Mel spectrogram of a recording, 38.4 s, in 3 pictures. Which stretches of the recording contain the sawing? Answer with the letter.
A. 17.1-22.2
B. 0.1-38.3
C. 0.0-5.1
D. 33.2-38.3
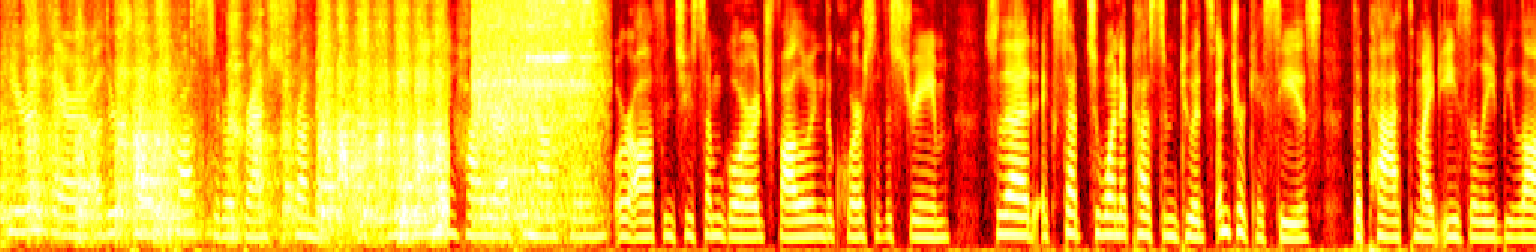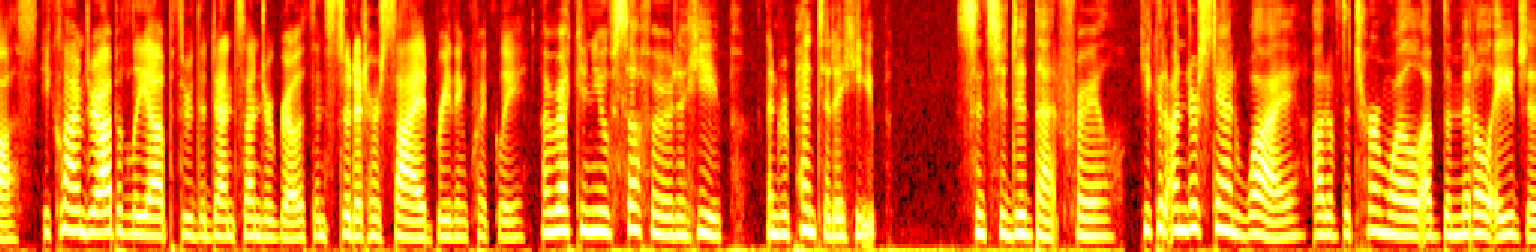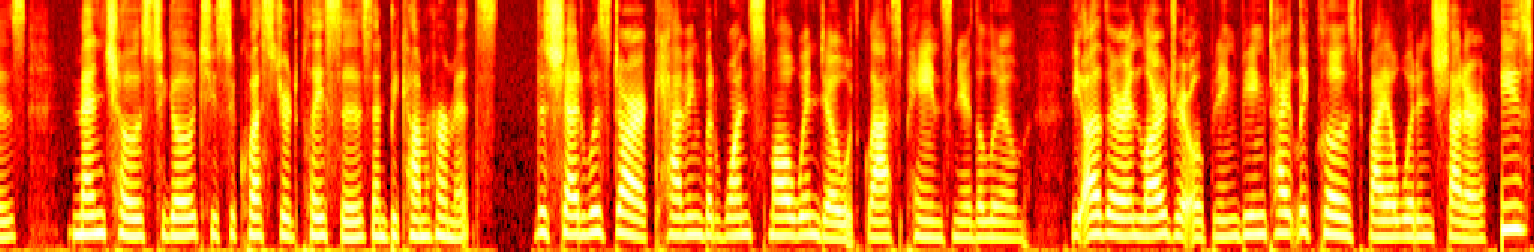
C.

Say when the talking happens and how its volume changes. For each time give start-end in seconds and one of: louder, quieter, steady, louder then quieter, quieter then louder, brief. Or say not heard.
0.1-38.3 steady.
